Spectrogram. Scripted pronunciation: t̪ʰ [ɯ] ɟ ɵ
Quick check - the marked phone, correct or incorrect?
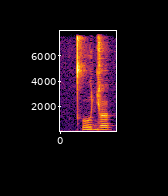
incorrect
